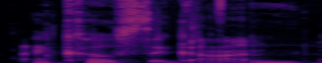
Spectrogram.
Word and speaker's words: icosagon: How am I pronouncing that? Can I get a pronunciation, if you please? – Icosagon.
